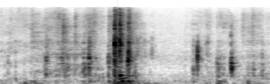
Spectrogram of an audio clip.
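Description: A paper envelope being handled and its contents taken out: a run of short paper rustles and taps, the loudest about a second in.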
